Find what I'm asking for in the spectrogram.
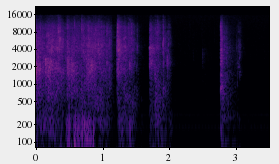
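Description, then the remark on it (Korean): A group applauds to give glory to God after a prayer, in a dense burst of clapping for about a second, then it breaks into a few short, scattered bursts of claps before fading to quiet room noise. “우리 하나님께 영광의 박수 올리겠습니다.”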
